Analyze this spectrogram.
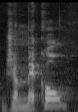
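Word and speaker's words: Jamycal: ] so nasty um i don't know how to pronounce this guy's name john michael jamichael jamichael i think it's ja michael but spelled m y c a l j michael hasty for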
